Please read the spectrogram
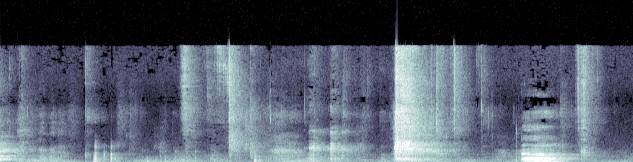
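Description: Faint clicks and scratches of fingers picking at the seal on a small spice jar. A sharp breathy exhale comes about four seconds in, and a short vocal noise comes near the end.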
